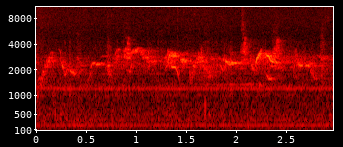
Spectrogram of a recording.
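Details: Red-billed leiothrix in Nagasaki Prefecture, Japan, recorded 22 April 2019 around bathing: a continuous tumbling warble of rising and falling fluty notes over a faint steady hum.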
